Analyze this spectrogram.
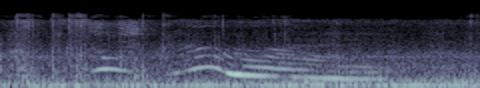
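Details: Gretchen, a friendly one-year-old black Labrador-German Shepherd mix up for adoption at the FAAS shelter in Alameda, California, gives a brief high squeak, then a whine that rises and slides smoothly downward, amid a woman's cheerful talk.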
